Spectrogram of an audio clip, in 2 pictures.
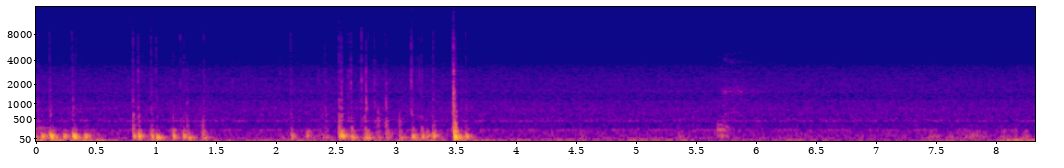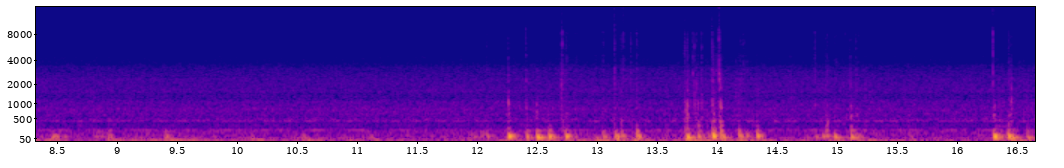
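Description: Typing on a computer keyboard while editing in Vim: quick bursts of close, light key clicks at the start and again near the end, separated by a long quiet stretch of faint background hiss.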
